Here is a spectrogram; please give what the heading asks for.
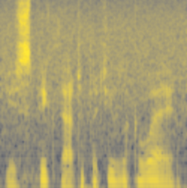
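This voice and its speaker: A gentle giant of a wise man, acted by a male narrator, solemn and patient. He speaks in clipped, broken English, like a storybook teacher. A clear hiss sits behind the voice. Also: mid-range voice, moderate pace, natural voice, low-quality recording. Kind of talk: audiobook character dialogue. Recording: hissy background noise.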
